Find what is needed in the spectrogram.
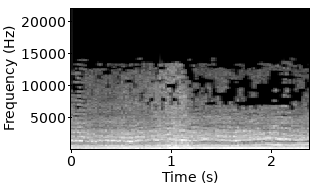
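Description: Stock-car engine sound effect from an animated race, played backwards: a steady engine tone that slowly falls in pitch, with a low rumble about a second in.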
